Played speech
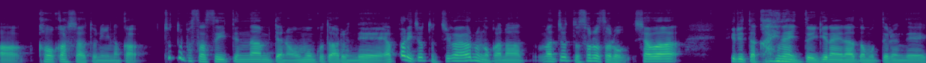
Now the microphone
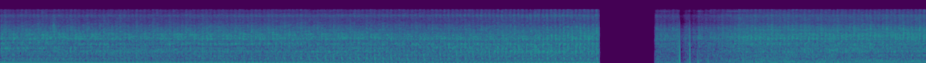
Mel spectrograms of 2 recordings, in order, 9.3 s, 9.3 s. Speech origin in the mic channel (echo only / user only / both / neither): neither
